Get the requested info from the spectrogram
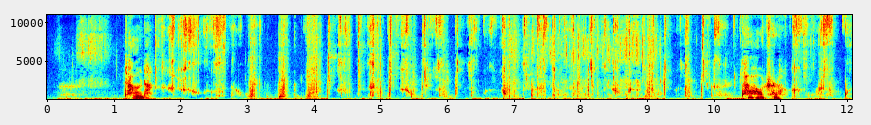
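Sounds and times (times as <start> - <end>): person chewing crunchy food: 0.4 - 10.4, 11.0 - 12.0.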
